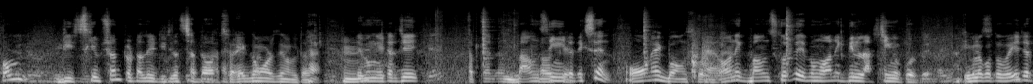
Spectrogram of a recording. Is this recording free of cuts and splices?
no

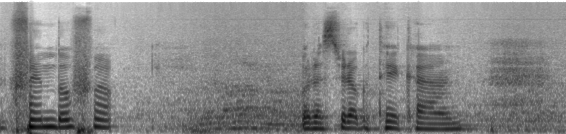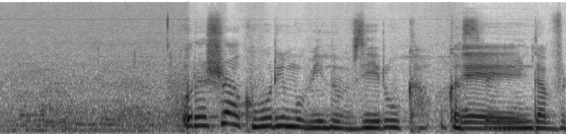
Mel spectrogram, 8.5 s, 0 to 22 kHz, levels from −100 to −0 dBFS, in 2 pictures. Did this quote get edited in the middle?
no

